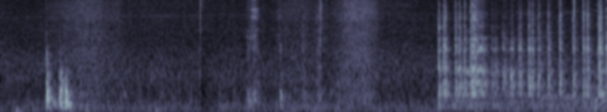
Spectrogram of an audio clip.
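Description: Metal hurricane oil lantern handled as it is lit: a sharp knock about half a second in, faint scrapes and a brief hiss, then a quick rattle of metal clicks over the last second and a half.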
